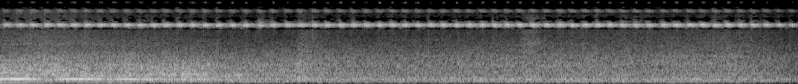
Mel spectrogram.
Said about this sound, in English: It's the loudest cricket you have ever heard in your life. It is so loud. It is so loud, this cricket. I will play it for you. Here, hold on. Let me play this cricket for you, and you will see exactly what I'm talking about.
